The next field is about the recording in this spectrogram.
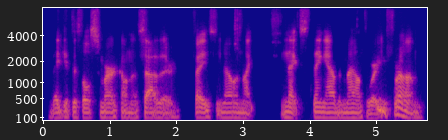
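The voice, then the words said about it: Rural American accent. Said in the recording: “this is the hillbilly from the from the sticks ... my accent sounds like Australia ... we pretty much sound alike”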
